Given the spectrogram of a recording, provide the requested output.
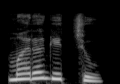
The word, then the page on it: ಮರಕಿಚ್ಚು: Kannada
